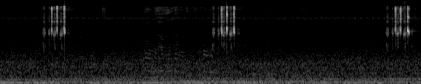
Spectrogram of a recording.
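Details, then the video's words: Single solitary cricket heard in a real recording, giving three bright, high-pitched chirps of a few rapid pulses each, spaced roughly one and a half seconds apart, against a soft low background hum. "The sound of one lonely cricket"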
